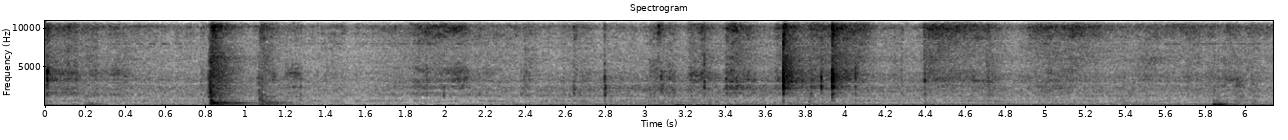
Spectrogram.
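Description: A sheet of printer paper being folded and creased by hand on a wooden table: a few short crinkles and taps, the loudest a thump near the end, over a steady low hum.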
